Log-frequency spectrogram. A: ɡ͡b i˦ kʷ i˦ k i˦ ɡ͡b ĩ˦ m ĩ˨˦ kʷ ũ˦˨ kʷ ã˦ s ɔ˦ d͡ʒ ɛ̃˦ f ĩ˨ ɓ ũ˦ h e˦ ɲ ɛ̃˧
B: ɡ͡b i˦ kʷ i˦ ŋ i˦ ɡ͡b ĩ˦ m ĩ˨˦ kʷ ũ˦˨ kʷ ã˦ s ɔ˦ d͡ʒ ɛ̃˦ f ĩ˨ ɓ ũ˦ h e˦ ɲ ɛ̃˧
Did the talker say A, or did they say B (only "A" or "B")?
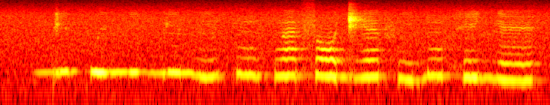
B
